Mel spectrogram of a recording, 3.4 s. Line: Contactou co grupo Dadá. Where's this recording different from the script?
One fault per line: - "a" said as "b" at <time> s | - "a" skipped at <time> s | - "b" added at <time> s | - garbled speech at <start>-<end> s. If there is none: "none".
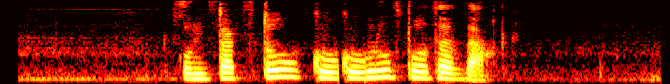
- "co" added at 1.7 s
